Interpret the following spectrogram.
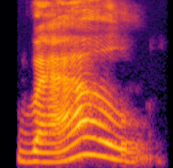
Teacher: The third tone, falling down and then rising up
